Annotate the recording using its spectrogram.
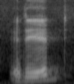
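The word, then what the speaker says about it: read: আরেকটা লক্ষণীয়, এখন কিন্তু রিড না, এখন রেড। অর্থাৎ রিডের প্রেজেন্ট পাস্ট আর পাস্ট পার্টিসিপল একই, উচ্চারণে পার্থক্য আছে। প্রেজেন্ট ফর্মে যখন থাকবে তখন রিড, পাস্ট আর পাস্ট পার্টিসিপলে রেড, রেড, এটা মনে রেখো।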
